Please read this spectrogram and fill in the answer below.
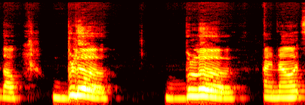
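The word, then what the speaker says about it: bleu: a french accent though blue blue i know it sounds weird so blue is blue if it's feminine you add an extra e it does not change the pronunciation it's just blue with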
